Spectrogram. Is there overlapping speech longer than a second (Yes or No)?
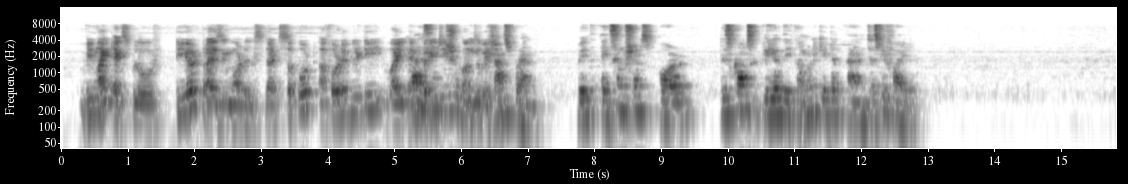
Yes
